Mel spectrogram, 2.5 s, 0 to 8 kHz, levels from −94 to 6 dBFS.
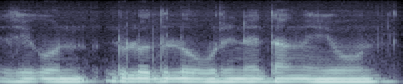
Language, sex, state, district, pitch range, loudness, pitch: Chakma, male, Tripura, Unakoti, 100-105 Hz, -14 LUFS, 105 Hz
